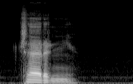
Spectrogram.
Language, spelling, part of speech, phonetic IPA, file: Polish, czerń, noun, [t͡ʃɛrʲɲ], Pl-czerń.ogg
